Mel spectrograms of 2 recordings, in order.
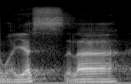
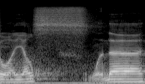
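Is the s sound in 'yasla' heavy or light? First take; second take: light; heavy. First: The s sound is light and thin. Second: The s sound is heavy and thick. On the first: The speaker calls it wrong. "bukan wa yasla" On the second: The speaker calls it right. "tapi wa yasla ditebalkan, pangkal lidah nah naik"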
